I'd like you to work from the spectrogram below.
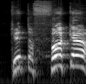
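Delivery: all-out, high-pitched yelling shout. Voicing a character running through the stacks: yelling. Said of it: "just yelling".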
